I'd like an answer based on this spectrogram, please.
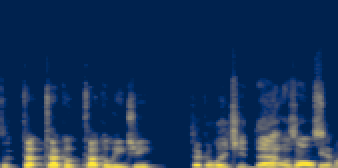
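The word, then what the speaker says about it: Tuckaleechee: The Tikalichi. How do you pronounce it? Tuckalichi.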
